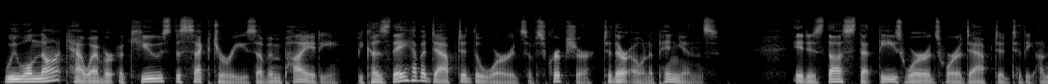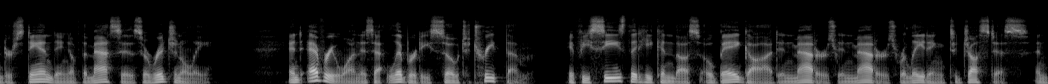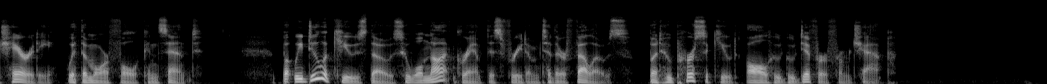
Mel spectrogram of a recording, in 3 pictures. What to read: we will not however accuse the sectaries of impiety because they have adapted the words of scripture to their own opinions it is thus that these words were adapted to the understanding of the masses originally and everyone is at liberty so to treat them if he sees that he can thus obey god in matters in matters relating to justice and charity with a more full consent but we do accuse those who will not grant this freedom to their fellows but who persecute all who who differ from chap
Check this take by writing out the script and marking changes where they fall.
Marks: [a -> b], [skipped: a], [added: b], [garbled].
we will not however accuse the sectaries of impiety because they have adapted the words of scripture to their own opinions it is thus that these words were adapted to the understanding of the masses originally and everyone is at liberty so to treat them if he sees that he can thus obey god in matters in matters relating to justice and charity with a more full consent but we do accuse those who will not grant this freedom to their fellows but who persecute all who who differ from chap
